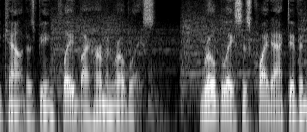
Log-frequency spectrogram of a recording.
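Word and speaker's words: Germán Robles: it looks in spanish the letter g has an h sound so think of the thirsty count as being played by herman robles roblace is quite active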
